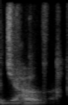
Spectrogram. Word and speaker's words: Jehovah: tetragrammaton rendered and that's how we get to jehovah with the v sound and yahweh with the w sound right because this is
